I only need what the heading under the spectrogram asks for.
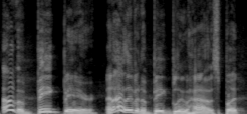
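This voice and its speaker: A man voicing a big, friendly cartoon bear who hosts a kids' show, in a slow, sing-song, soothing manner. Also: on the high side, huge pitch swings, darkish tone, dry recording, clean studio sound, pitched above the performer's own voice, heavily acted. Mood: cheery.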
